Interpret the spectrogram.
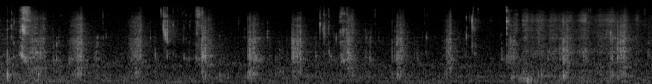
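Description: A person chewing a crunchy raw vegetable at close range, with crisp wet crunches about twice a second.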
